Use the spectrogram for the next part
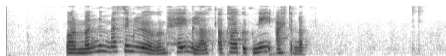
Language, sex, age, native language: Icelandic, female, 30-39, Icelandic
